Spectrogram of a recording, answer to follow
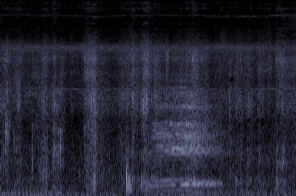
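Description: A single drawn-out animal call, about a second long, starting about two seconds in. Under it are the light scrapes and knocks of a metal spoon scooping young coconut flesh from the shell.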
